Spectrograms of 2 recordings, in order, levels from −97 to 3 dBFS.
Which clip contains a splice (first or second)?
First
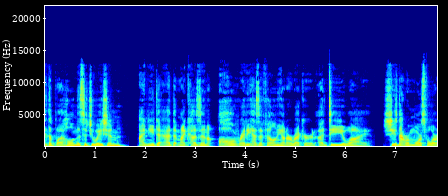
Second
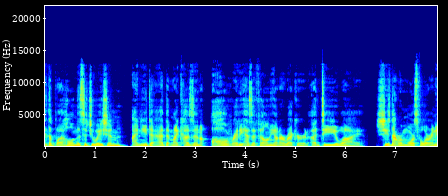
second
